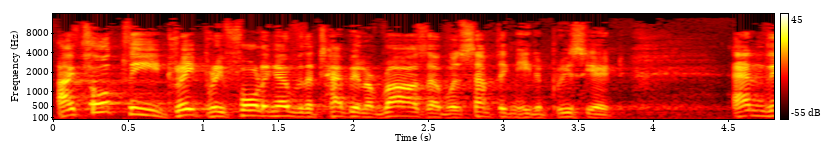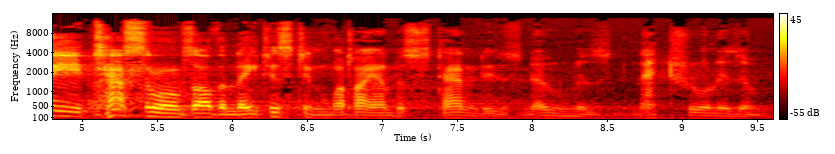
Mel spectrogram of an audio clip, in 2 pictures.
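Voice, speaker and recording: Man acting grumbly sly stonemason in a tv play, bright forceful voice, big echoey hall. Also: medium pitch, normal speed, lightly acted. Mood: wry deference. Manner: sardonic, mock-deferential, theatrical phrasing. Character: wry, grumbling working stonemason, sly and put-upon. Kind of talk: theatrical television play dialogue. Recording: echoey hall, faint noise, 1980s TV recording.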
